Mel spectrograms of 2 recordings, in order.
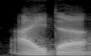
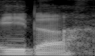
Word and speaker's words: AIDA: and data analytics Talent Ida or Ada depending how you want to pronounce it maybe I'll I'll shoot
